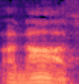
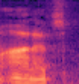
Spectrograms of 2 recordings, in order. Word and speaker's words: Anas: Dmitry Sokolov has really, really picked it up of late, along with Sam Onas, who is correctly pronounced. I keep going back and forth with Anas. No, it's Sam Onas.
